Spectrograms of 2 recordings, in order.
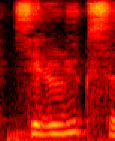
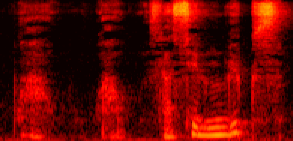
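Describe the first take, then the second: First: Said in the usual way. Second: Dreamy whisper. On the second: Real, not acted. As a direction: whisper it like a dream come true. Rêverie sur le luxe, chuchotée. (chuchotement rêveur et lent)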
